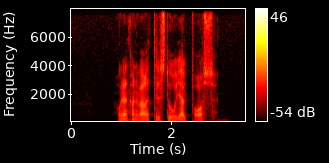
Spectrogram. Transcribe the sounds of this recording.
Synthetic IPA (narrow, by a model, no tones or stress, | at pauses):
oːɡd̪ɛnkʰɑnʋæːʁət̪ʰɪlst̪ṵːʁjɛlpfɔ̰ʁɔ̰s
